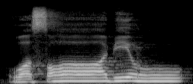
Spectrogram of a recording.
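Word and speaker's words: وَاصْبِرُوا: এরপরে সাদের উদাহরণ ওয়াসাবিরু। সাদের পরে কিন্তু আলিফ হরফটি রয়েছে, ওয়াসাবিরু। এখানে আপনি যদি ওয়াসাবিরু বলেন তাহলে উচ্চারণ বিশুদ্ধ হবে না।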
